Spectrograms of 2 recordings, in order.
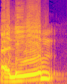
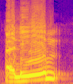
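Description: First: The long vowel is held for two counts. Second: The long vowel is held for two counts.

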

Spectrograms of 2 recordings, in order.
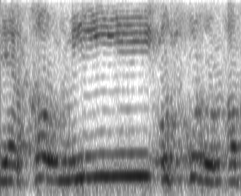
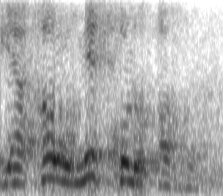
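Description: First: The final ee of qawmi is pronounced. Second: The final ee of qawmi is dropped. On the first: The speaker calls it wrong. "ما ينفعش اقول" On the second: The speaker calls it right. "الياء راحت عشان النطق"

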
